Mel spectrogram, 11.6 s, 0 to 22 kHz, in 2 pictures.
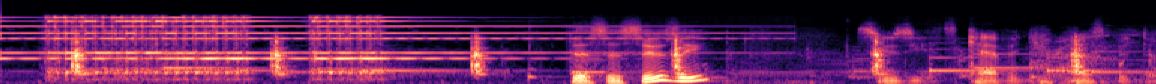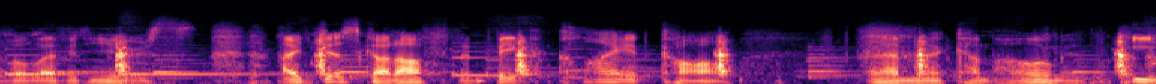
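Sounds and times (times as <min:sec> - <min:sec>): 
electronic telephone ringing: 0:00.0 - 0:04.0
speech: 0:02.8 - 0:03.7, 0:04.3 - 0:11.5.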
